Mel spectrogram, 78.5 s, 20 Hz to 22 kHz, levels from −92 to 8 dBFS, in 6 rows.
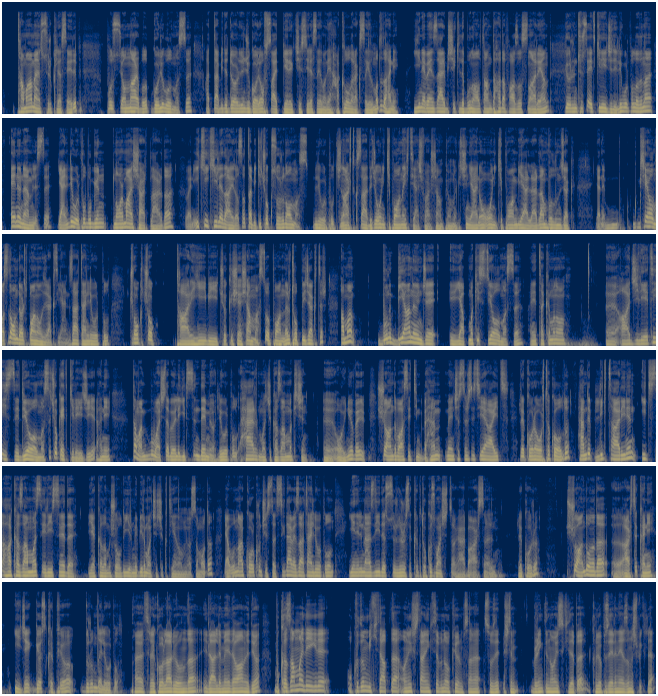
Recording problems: none

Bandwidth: 15 kHz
